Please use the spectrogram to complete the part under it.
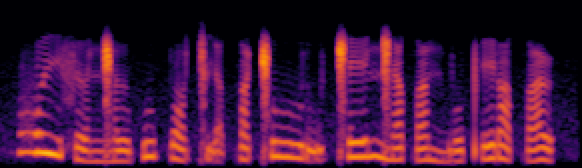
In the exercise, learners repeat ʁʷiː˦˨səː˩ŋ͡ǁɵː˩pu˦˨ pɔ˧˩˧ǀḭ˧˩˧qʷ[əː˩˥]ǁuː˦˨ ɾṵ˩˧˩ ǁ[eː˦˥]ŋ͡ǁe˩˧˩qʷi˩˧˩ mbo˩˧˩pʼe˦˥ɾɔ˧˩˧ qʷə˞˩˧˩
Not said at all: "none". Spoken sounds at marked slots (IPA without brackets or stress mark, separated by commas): ə˩˥, eː˦˥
